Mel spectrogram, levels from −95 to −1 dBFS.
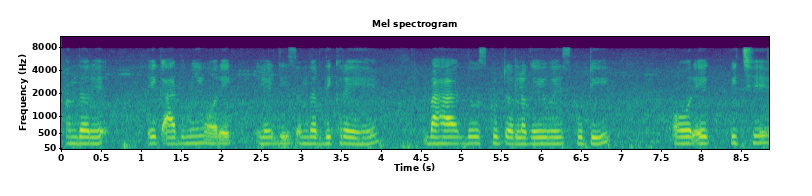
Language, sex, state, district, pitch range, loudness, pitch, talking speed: Hindi, female, Maharashtra, Mumbai Suburban, 185-195 Hz, -17 LUFS, 190 Hz, 135 wpm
